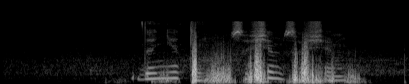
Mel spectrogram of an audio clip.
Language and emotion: Russian, sad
